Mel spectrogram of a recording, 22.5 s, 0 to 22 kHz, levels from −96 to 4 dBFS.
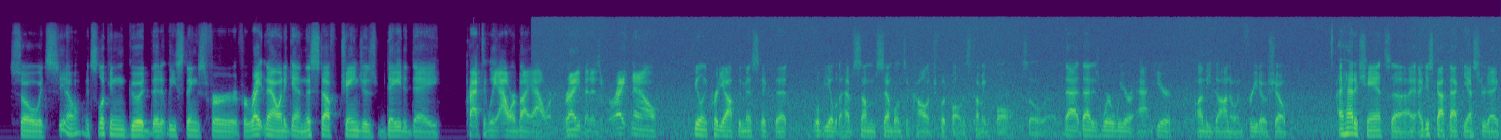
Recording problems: hiss; noticeable; from 8 s on; 15 dB below the speech

